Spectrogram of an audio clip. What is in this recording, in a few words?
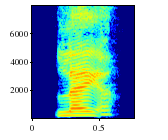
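"layer" English, British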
